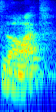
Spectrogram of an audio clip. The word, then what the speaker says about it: naught: at rest so x naught that's how we say it the little zero off to the side we call that a not um as in not that's how it's pronounced it just really means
